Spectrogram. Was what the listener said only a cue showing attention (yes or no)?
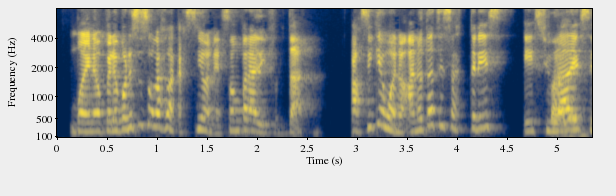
yes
